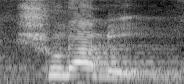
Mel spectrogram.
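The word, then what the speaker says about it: tsunami: আকর্ষণ আকর্ষণ ঠিক আছে সুনামি সুনামি T silent G সুনামি নট টু সুনামি ঠিক আছে সুনামি এখানে টি সাইলেন্ট আচ্ছা আমরা এই সুন্দরবনস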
